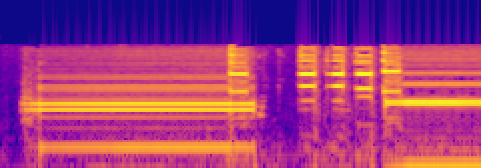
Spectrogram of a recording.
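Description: A steady telephone dial tone hums for a couple of seconds as a radio show tries a phone line, then a quick run of four touch-tone dialing beeps, followed by another sustained line tone, loud.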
